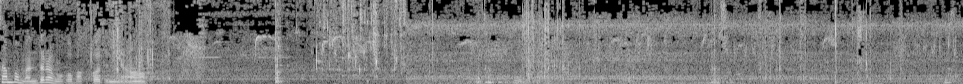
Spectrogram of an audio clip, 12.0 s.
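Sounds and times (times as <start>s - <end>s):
water pouring into a metal pot: 3.7s - 5.1s.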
